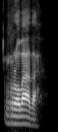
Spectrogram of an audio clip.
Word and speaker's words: robada: Robada. – Robada. You have to roll your R's. – You got to roll that R.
